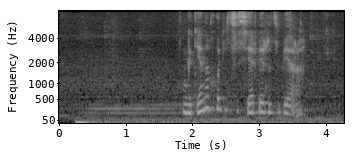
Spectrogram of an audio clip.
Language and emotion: Russian, neutral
